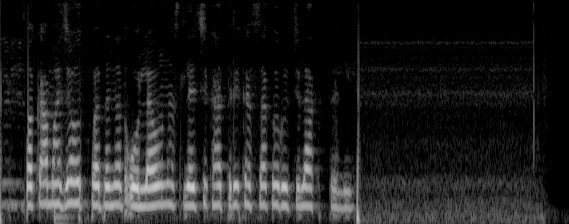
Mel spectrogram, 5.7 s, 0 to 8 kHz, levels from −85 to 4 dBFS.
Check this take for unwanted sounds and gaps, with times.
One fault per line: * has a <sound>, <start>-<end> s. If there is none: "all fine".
all fine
